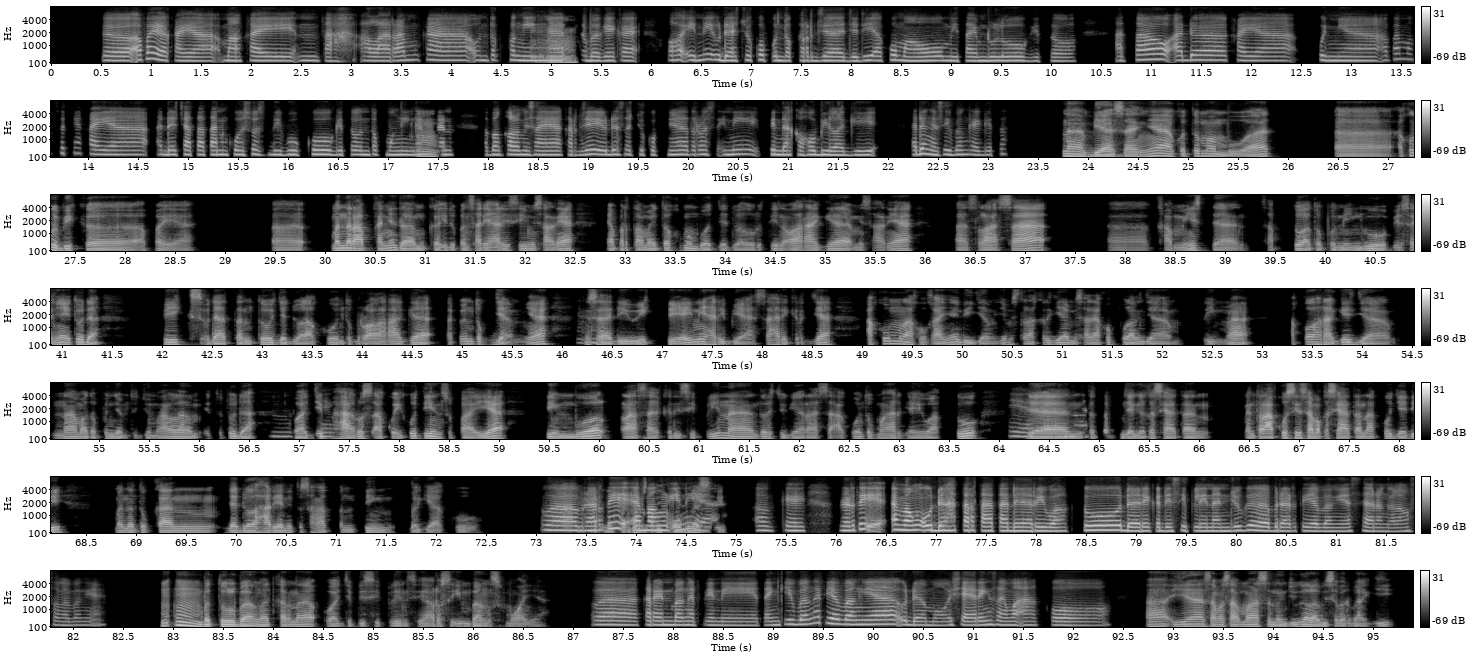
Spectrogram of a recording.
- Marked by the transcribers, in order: in English: "me time"; in English: "weekday"; tapping; in English: "sharing"
- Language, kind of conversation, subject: Indonesian, podcast, Bagaimana kamu mengatur waktu antara pekerjaan dan hobi?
